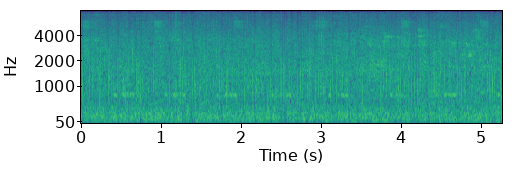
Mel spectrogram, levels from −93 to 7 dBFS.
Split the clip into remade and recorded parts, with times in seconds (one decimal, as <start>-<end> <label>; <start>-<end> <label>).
0.0-0.5 recorded; 0.5-1.3 remade; 1.3-5.3 recorded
